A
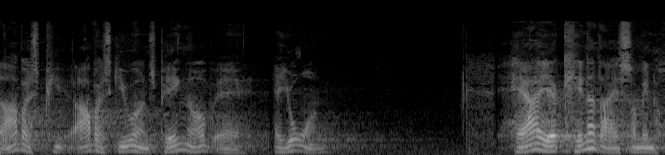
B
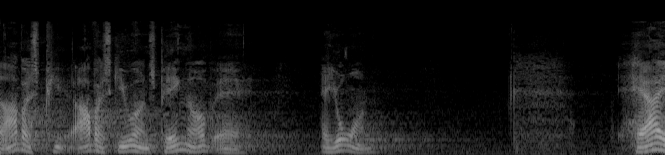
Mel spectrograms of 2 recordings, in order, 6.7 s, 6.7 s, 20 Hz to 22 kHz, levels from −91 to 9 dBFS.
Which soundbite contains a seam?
A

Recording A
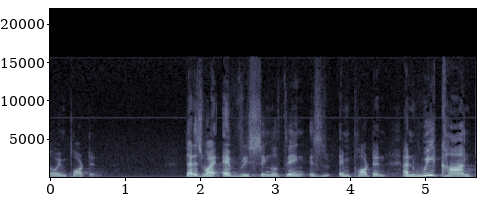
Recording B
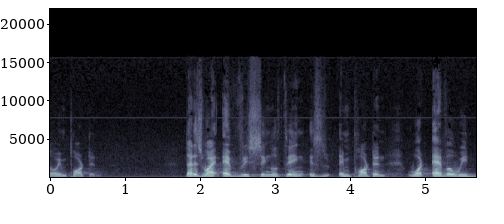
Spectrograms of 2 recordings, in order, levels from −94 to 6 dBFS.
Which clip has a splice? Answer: A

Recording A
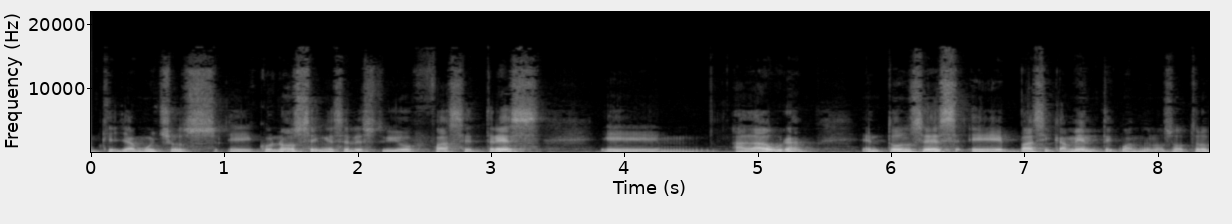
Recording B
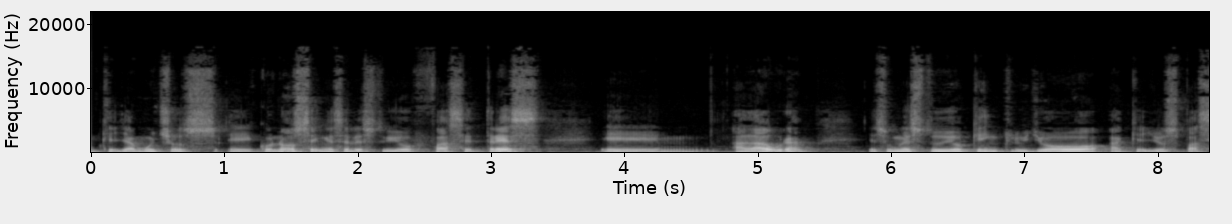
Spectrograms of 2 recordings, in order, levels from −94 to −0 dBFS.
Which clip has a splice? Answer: A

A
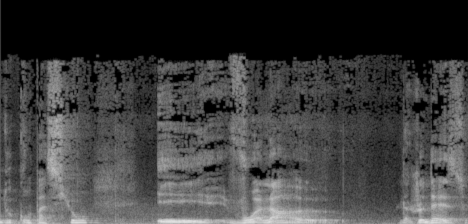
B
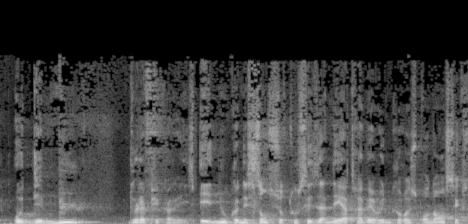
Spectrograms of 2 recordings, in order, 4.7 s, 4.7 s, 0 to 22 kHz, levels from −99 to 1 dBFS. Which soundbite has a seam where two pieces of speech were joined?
B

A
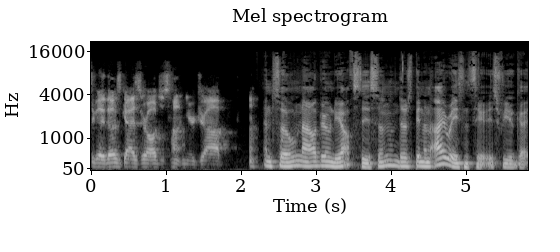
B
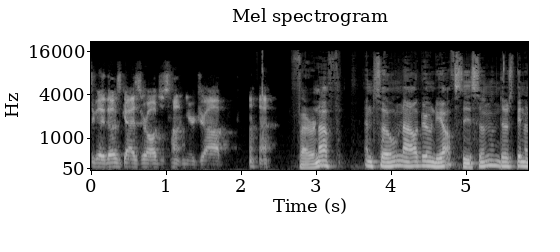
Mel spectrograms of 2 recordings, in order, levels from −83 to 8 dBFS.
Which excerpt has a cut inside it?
A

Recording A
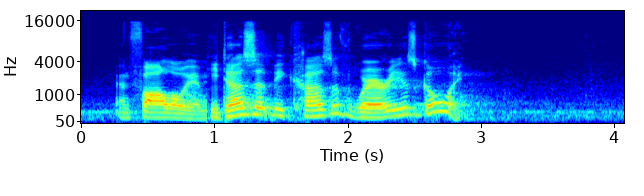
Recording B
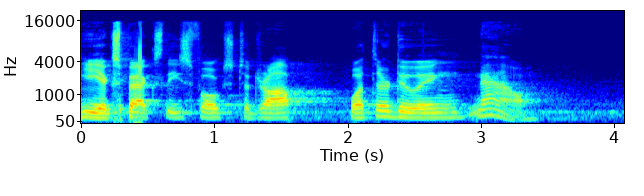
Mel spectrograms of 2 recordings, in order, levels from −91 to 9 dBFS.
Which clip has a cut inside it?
A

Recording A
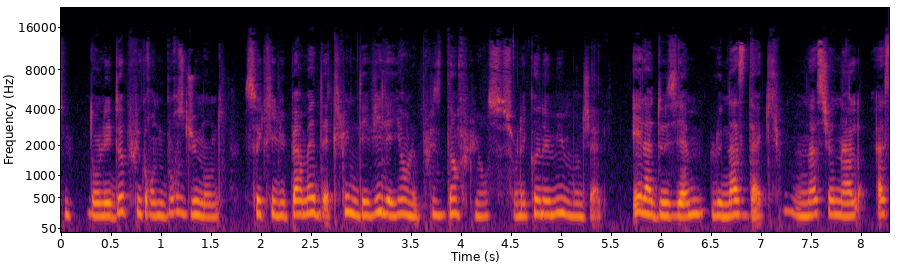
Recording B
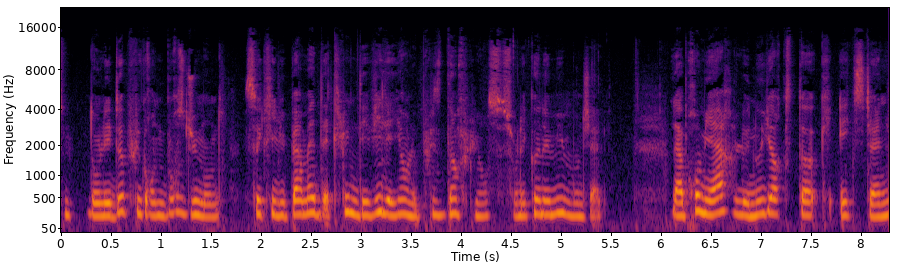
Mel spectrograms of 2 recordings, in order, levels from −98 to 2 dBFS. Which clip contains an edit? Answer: A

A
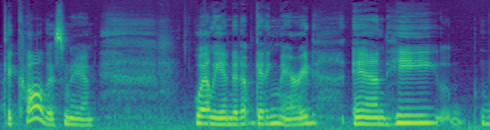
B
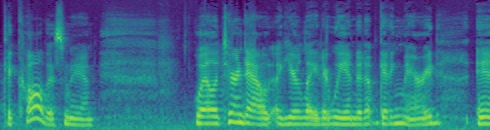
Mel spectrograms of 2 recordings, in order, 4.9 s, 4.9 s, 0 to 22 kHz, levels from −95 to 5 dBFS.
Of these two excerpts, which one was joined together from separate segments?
A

